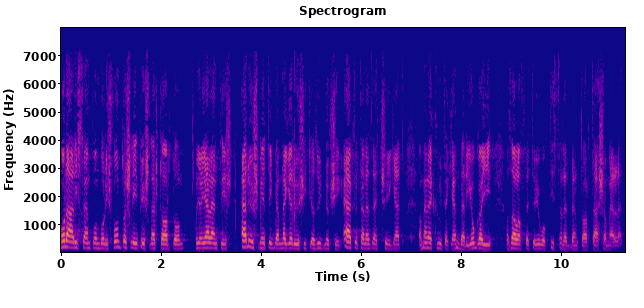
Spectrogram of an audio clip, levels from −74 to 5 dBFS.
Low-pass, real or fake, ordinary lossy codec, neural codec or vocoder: 7.2 kHz; real; none; none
